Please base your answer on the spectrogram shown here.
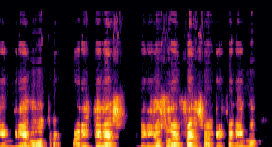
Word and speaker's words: Arístides: Normalmente conocemos a estas personas como Aristides en acá en Latinoamérica, ¿no? Pero en griego el nombre se pronuncia Arístides.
